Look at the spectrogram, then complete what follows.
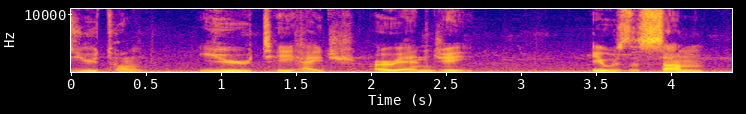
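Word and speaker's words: Uthong: I might pronounce that wrong, but the easiest way I can say it is Yutong.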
